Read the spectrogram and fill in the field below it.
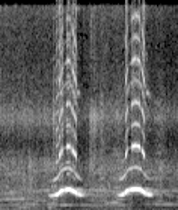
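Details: White-rumped shama (murai pastol, trotol style) singing by day as a master for other shamas: two clear arched whistles, rising then falling, about three-quarters of a second apart.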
